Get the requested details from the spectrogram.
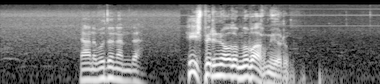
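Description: An elderly man speaks into a microphone up close.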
